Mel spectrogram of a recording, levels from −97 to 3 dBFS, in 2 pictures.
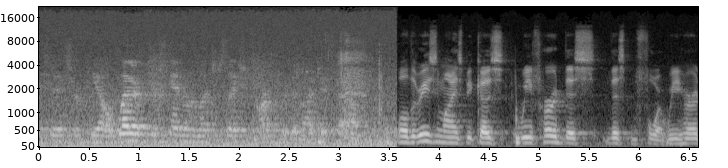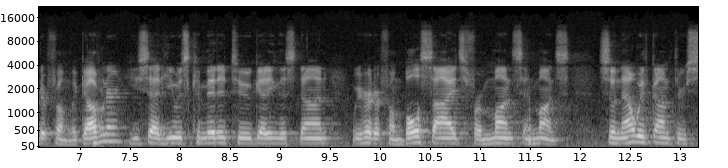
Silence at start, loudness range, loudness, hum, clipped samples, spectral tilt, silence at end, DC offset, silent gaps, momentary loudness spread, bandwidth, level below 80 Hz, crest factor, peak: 0 s; 2 LU; -25 LUFS; none; under 0.1%; -5.5 dB/octave; 0 s; under 0.1%; none; 9 LU; over 20 kHz; -36 dBFS; 20 dB; -4 dBFS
